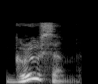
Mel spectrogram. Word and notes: grewsome: British English

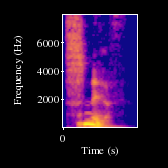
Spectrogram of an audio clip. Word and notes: sniff: British English

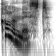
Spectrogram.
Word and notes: columnist: British English

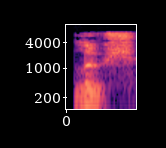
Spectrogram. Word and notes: louche: British English

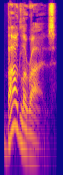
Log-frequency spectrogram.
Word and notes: bowdlerise: British English

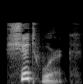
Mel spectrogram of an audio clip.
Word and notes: shitwork: British English

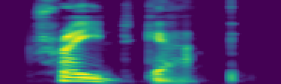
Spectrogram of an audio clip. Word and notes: trade gap: British English

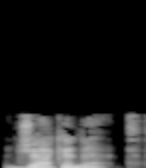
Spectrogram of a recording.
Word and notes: jaconet: British English

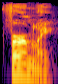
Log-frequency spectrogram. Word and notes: firmly: American English

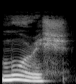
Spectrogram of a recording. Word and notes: moorish: British English

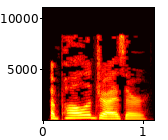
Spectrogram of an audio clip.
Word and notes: apologizer: British English

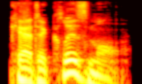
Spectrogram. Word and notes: cataclysmal: British English

